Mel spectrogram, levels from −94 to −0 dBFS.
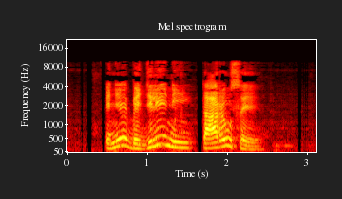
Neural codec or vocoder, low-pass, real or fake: vocoder, 48 kHz, 128 mel bands, Vocos; 9.9 kHz; fake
